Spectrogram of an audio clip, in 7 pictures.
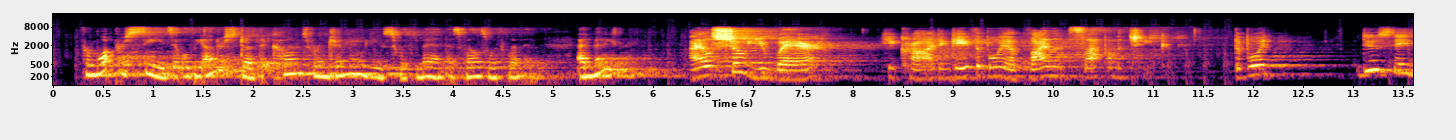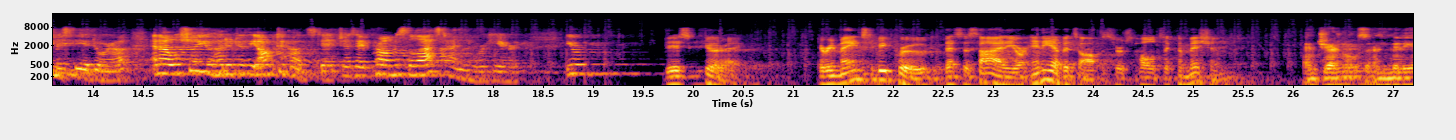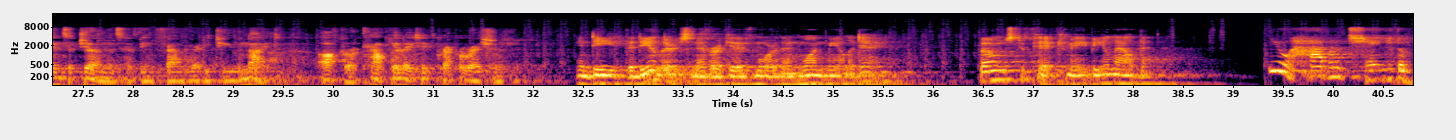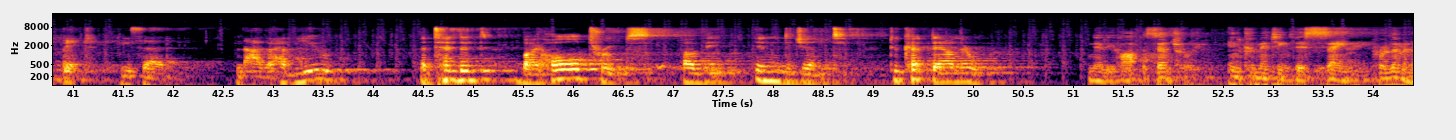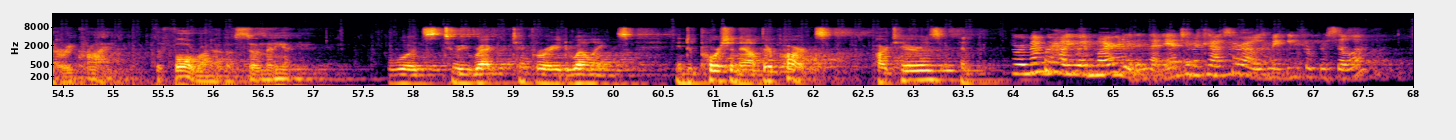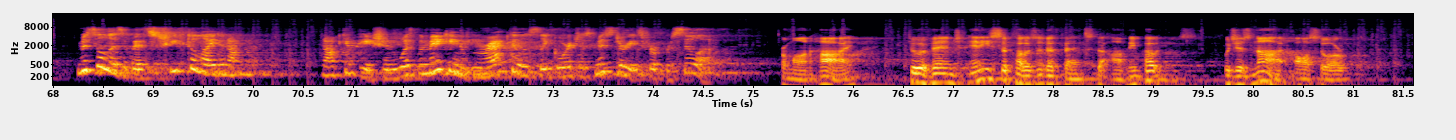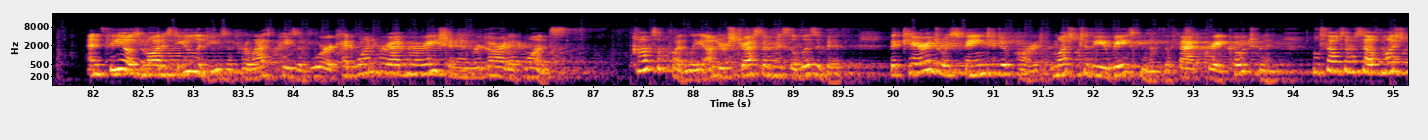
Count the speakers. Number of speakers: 8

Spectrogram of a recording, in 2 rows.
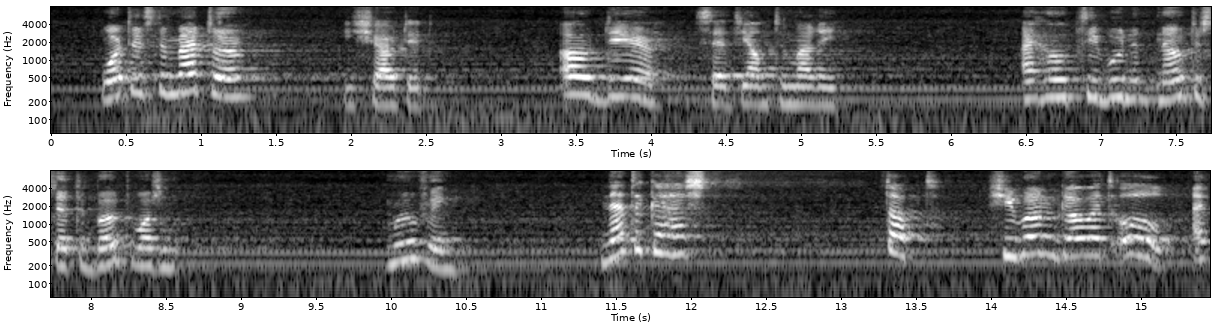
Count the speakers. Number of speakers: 1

